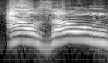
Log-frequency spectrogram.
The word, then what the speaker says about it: DAZN: What's DAZN rhyme with, Jesse? Alzone, baby.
